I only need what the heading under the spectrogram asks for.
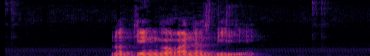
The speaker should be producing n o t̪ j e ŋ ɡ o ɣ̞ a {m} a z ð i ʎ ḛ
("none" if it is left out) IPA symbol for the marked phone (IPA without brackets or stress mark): n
